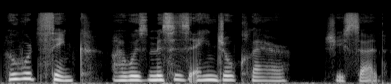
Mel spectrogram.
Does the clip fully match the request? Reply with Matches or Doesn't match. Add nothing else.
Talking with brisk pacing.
Doesn't match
